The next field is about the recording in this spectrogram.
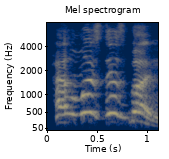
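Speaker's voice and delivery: high falsetto, puzzled girl imitation; mimicking a girl. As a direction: put on a girlish squeak to ask. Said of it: "She was".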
